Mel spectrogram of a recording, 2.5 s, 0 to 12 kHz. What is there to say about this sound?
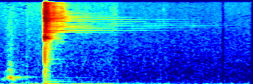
Swords Clash w/ swing 1
Ting, Weapon, Medieval, Swing, Sword, Hit, Knight, Clash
